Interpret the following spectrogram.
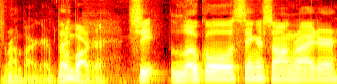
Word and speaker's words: Rumbarger: You can pronounce it literally any way you want. It's fine. Yeah. No, it's seriously, it's Rumbarger.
